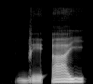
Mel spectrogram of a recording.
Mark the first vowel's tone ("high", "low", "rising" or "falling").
low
